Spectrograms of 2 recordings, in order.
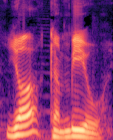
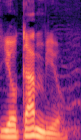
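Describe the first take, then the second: First: The stress falls on the syllable 'vi'. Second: The stress falls on the syllable 'can'. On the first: The speaker calls it right. "hem de dir jo canvio" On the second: The speaker calls it wrong. "i no pas jo canvio"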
